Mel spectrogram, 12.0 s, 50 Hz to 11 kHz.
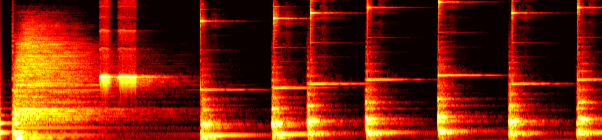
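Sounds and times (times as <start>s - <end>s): whistle tooting: 2.0s - 3.5s.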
